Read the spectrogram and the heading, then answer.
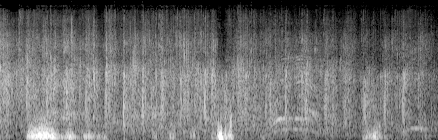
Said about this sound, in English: Would somebody give me a hand clap? Is there anybody in the house?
